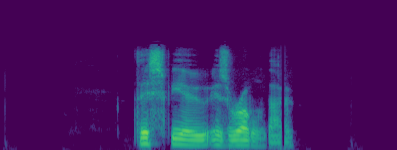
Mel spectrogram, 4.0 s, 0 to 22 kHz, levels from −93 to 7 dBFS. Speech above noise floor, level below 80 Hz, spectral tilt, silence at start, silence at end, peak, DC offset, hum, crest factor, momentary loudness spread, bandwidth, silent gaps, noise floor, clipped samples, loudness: 58 dB; -64 dBFS; -4.5 dB/octave; 1.35 s; 1.05 s; -8 dBFS; under 0.1%; none; 20 dB; 14 LU; 7.4 kHz; none; -82 dBFS; under 0.1%; -24 LUFS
